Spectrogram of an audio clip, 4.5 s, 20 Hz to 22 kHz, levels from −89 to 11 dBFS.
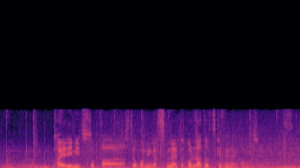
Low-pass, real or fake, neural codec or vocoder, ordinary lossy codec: none; real; none; none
